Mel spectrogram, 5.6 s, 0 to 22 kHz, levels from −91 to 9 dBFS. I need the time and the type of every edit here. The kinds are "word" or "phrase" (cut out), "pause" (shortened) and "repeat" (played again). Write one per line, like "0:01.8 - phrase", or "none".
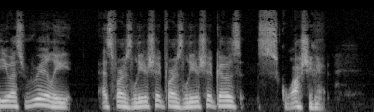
0:02.5 - repeat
